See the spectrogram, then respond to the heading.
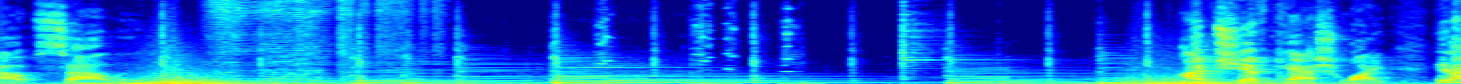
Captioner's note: wind rushing; warm guitar music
